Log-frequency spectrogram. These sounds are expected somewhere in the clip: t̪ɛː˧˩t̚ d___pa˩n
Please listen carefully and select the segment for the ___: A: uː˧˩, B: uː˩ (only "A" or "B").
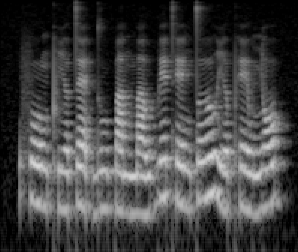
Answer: B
